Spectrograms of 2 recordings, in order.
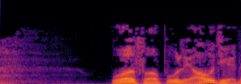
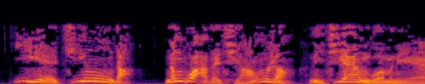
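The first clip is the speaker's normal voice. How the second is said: much higher and louder, bragging and wheedling; eager boasting; 11 semitones higher, 5 dB louder than usual. Acted. Guardian bragging about his home to lure the girl, eager. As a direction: show off to win her over.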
